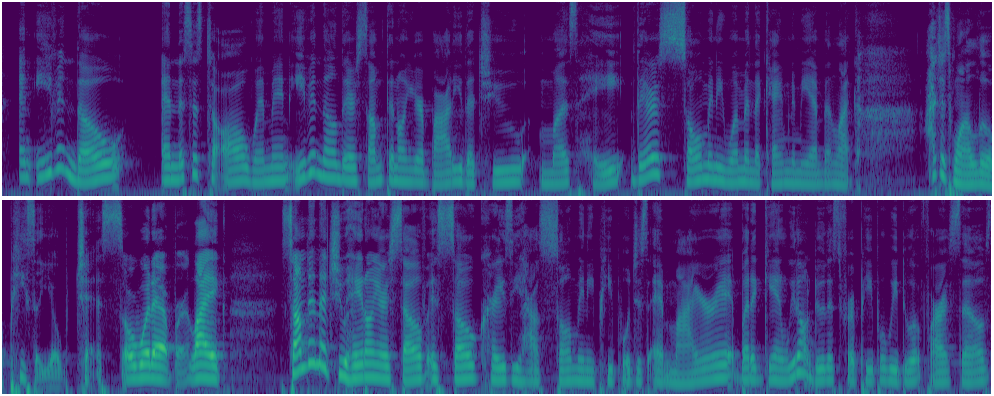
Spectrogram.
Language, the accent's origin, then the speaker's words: English; South Carolina, United States; moved away; I was born in South Carolina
